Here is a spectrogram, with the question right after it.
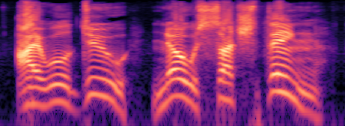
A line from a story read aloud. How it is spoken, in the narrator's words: Constance cried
